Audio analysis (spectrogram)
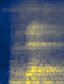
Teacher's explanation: लुंठित जिसमें जिह्वा बार बार ऊपर नीचे हो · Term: लुंठित ध्वनि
